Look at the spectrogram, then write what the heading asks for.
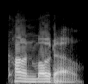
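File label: "con moto", American English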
